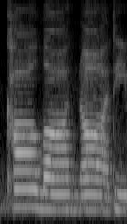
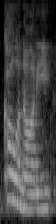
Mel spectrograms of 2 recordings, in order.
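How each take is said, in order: First: Each syllable is said separately with full vowels. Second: The syllables run together with reduced schwa vowels. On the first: "quite phonetically" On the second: "it gets kind of mushed"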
